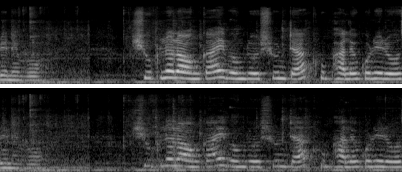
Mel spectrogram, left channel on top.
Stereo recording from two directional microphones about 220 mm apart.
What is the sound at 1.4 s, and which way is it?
A woman's voice, 50° left (ahead or behind).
